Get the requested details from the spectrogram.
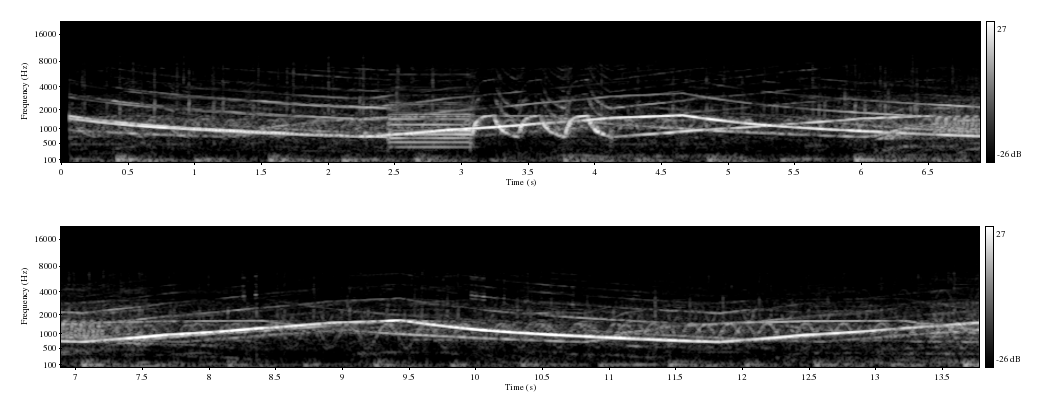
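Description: A crowd cheers and claps along the road.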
